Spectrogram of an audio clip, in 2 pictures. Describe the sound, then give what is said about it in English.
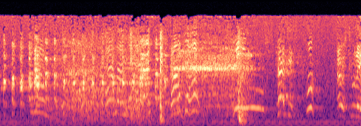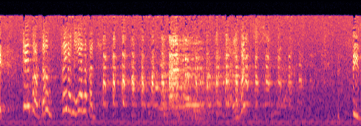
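Chickens cluck and squawk in a busy, agitated flurry, with sharp overlapping calls and rapid bursts, over a steady low hum. “chickens. No wonder they wouldn't lay.”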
